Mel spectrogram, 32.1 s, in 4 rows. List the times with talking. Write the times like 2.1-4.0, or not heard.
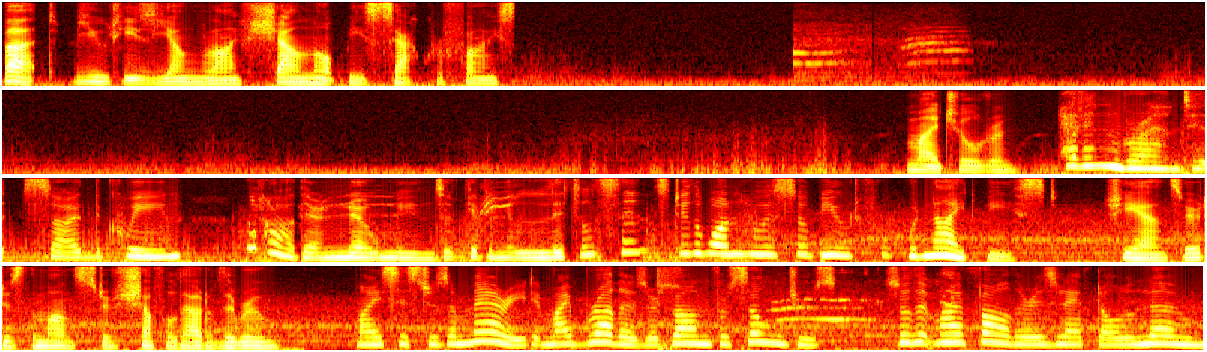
0.0-3.5, 14.1-32.0.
